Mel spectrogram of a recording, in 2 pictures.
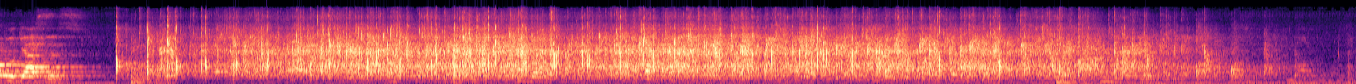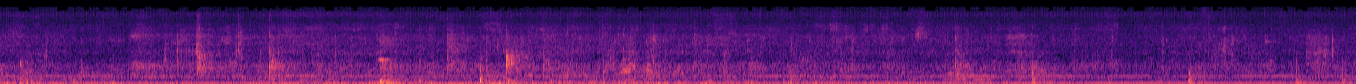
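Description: An audience applauding in a large gymnasium hall for about ten seconds, then fading out. Afterward there are quiet room sounds with a faint steady hum and a few small knocks.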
